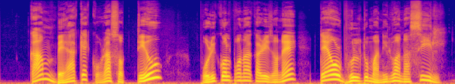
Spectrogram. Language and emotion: Assamese, disgusted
